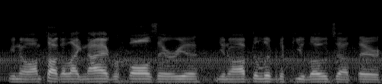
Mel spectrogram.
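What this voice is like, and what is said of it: Thick Southern US accent. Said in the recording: “I got like this thick southern accent”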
